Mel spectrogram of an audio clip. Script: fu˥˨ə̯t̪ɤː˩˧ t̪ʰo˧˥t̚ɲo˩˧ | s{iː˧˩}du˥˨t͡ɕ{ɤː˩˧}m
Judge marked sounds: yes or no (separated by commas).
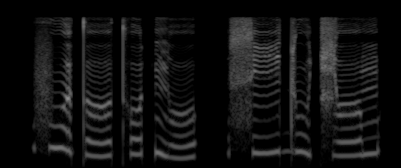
no, no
